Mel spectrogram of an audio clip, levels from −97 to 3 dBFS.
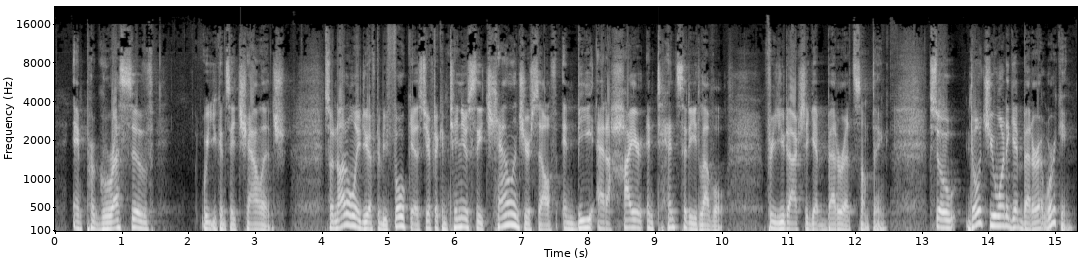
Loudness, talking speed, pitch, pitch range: -13 LUFS, 180 wpm, 120 Hz, 105-140 Hz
